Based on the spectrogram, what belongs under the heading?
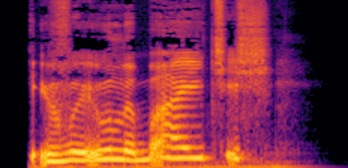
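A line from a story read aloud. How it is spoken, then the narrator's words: Incredulous faltering murmur. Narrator (Russian): недоверчиво пролепетала Клара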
